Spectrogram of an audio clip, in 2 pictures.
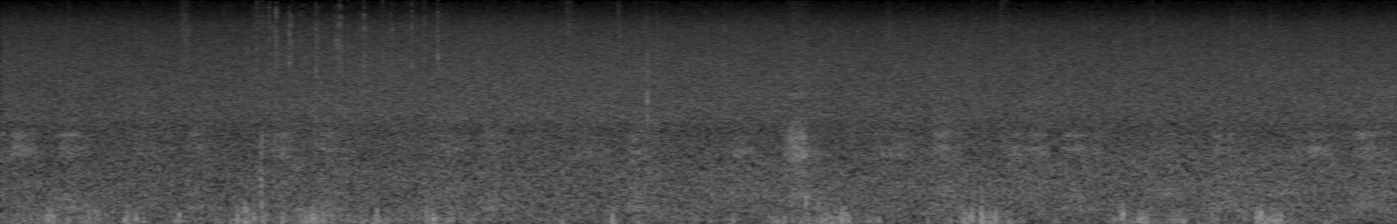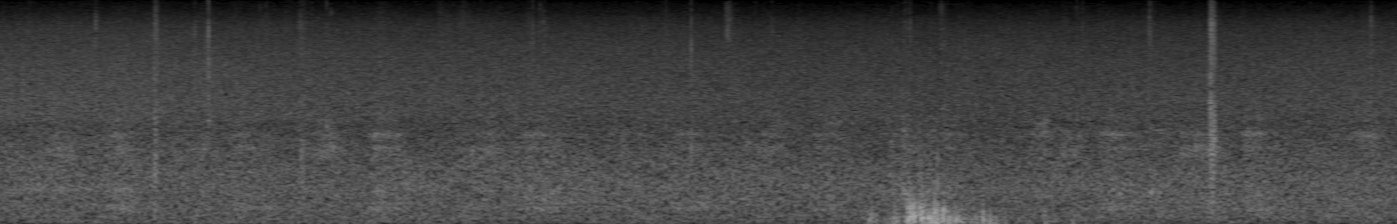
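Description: Footsteps land heavily on paving stones outdoors.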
